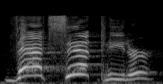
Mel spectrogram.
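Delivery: Jesus praising Peter's answer, elated shout; excited approval. Retold or imitated. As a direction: cheer him on, rising. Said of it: "And Jesus said".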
